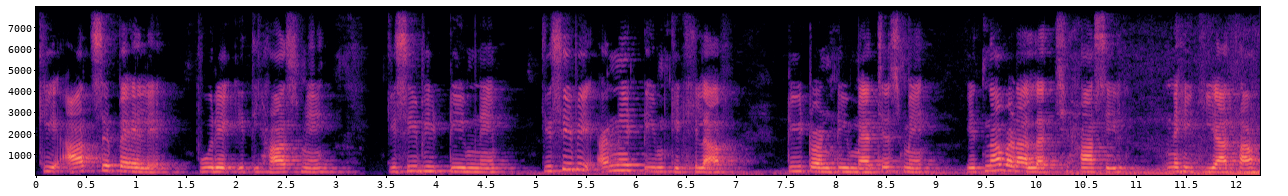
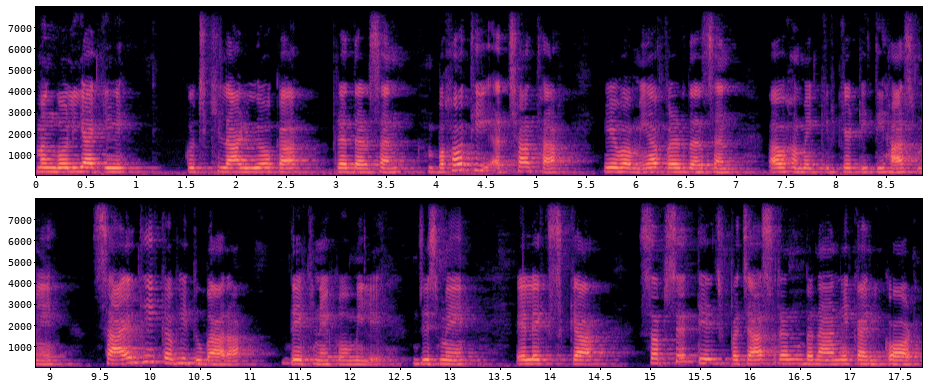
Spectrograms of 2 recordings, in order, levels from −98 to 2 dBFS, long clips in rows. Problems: none marked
